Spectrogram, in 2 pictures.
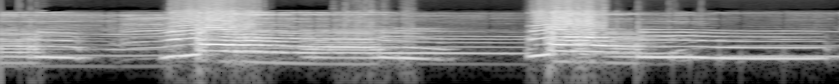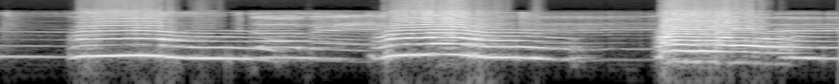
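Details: Basset hound howling: six loud, drawn-out harmonic howls over about eight seconds, each swelling then sliding slightly in pitch, separated by short quiet gaps, with no other clear sounds.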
